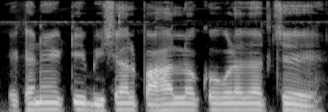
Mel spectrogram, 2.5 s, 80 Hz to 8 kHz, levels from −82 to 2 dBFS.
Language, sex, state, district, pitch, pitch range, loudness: Bengali, male, West Bengal, Alipurduar, 125 Hz, 115-125 Hz, -18 LUFS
